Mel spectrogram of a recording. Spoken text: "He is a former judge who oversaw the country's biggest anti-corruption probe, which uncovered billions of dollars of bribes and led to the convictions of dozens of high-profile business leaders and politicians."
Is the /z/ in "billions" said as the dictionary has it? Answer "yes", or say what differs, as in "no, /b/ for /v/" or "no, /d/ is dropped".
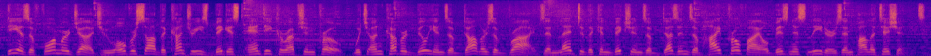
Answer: yes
